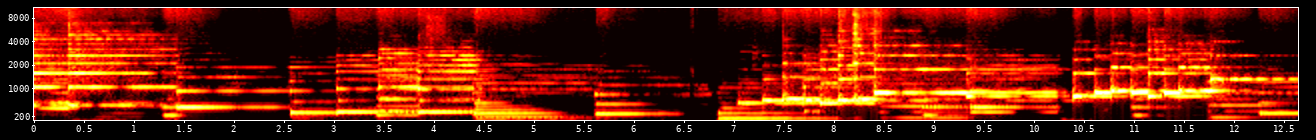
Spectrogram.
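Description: Grand piano played solo: a melody over chords, in phrases separated by two short breaks.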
